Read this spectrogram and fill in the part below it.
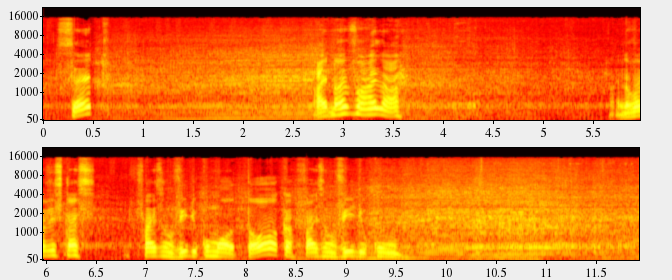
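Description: A motorcycle engine hums steadily while riding slowly.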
